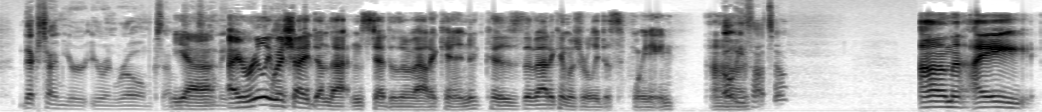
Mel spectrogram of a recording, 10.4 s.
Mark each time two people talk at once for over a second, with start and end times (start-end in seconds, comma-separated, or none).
1.7-3.5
